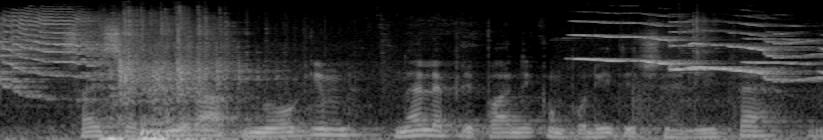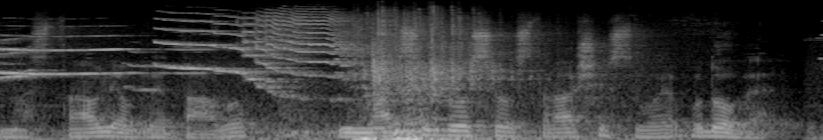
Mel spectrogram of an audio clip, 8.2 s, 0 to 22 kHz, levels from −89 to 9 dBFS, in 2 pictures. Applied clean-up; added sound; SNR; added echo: none; Squeak; -4 dB; none.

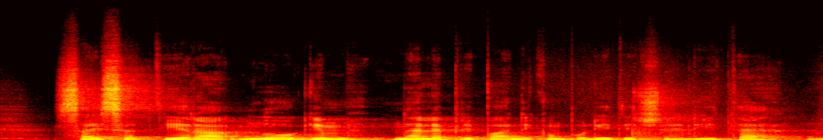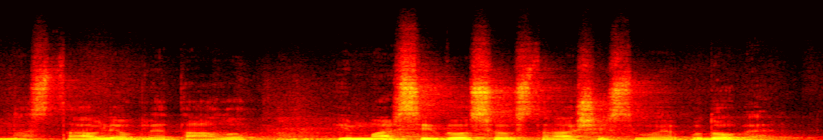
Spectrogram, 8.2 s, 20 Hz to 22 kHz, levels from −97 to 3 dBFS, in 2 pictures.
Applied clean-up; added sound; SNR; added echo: none; none; none; none.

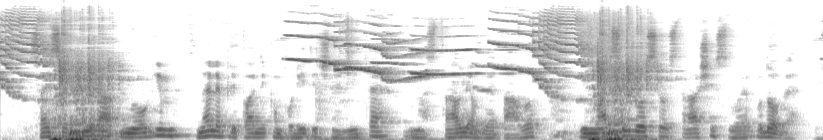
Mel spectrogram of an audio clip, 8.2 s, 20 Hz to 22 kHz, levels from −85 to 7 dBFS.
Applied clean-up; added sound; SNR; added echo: classical method log-MMSE.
